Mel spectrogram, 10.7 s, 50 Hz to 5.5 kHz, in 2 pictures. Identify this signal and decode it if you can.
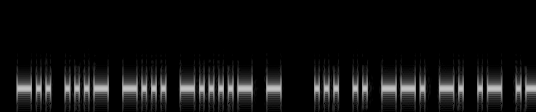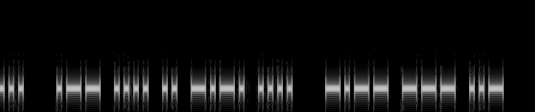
Morse code, heard as a keyed tone, about 25 wpm, 600 Hz. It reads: DVB-T SIGNAL WHICH YOU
